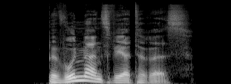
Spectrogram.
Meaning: strong/mixed nominative/accusative neuter singular comparative degree of bewundernswert
- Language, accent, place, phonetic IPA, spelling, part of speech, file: German, Germany, Berlin, [bəˈvʊndɐnsˌveːɐ̯təʁəs], bewundernswerteres, adjective, De-bewundernswerteres.ogg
